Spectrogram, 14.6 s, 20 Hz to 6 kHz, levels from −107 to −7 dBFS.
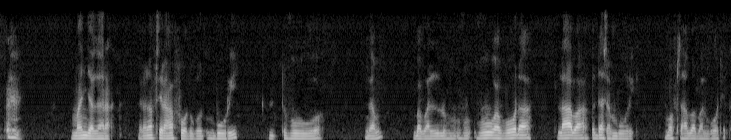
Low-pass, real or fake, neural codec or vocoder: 5.4 kHz; fake; autoencoder, 48 kHz, 128 numbers a frame, DAC-VAE, trained on Japanese speech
